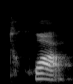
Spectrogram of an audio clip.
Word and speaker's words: trois: Now take that wa. Okay. Now pronounce this word. Taquoi. Wa. We say Taquoi. wa is, right? Voice. So it's wa. Wa. Trois.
